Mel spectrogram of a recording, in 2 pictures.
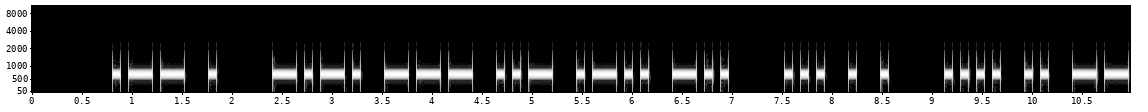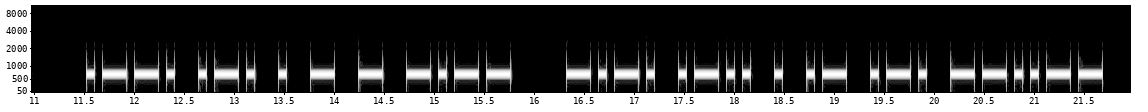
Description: Morse code, heard as a keyed tone, about 15 wpm, 700 Hz. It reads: WE COULD SEE HIM PRETTY CLEAR,
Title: Sentences from Top 1000 Words 15wpm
